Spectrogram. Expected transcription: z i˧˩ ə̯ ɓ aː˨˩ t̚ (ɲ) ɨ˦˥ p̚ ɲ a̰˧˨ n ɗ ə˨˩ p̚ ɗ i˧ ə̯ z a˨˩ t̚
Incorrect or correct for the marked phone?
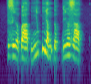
correct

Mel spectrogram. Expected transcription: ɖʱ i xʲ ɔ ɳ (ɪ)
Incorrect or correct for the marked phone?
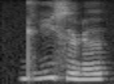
incorrect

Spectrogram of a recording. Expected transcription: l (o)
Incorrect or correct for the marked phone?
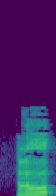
correct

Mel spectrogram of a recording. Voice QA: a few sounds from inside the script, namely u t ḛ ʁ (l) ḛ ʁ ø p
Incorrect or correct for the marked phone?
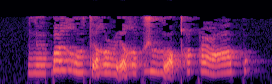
incorrect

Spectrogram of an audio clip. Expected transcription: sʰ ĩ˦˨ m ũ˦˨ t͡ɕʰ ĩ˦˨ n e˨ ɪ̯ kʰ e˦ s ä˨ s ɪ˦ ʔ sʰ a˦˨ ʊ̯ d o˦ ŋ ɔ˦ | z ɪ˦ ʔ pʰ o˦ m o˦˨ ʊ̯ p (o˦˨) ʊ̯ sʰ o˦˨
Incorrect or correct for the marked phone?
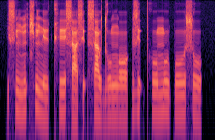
incorrect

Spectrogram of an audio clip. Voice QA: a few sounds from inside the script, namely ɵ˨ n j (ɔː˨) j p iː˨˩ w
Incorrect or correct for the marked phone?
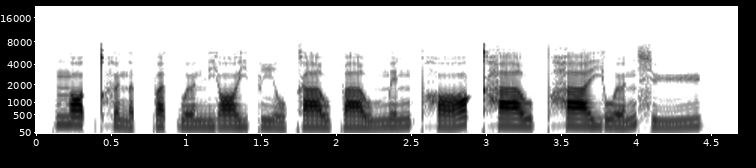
correct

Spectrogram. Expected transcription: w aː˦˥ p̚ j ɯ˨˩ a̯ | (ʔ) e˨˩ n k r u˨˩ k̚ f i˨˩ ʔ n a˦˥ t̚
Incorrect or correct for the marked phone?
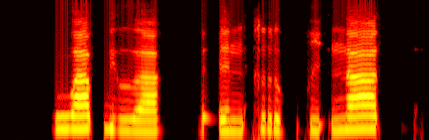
correct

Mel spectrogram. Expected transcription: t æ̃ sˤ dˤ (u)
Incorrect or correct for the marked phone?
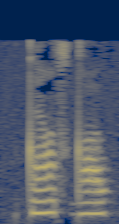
incorrect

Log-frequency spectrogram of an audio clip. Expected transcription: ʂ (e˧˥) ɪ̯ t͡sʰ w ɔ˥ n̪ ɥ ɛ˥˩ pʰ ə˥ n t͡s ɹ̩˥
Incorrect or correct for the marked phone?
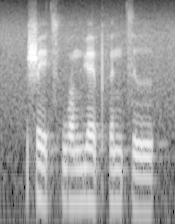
incorrect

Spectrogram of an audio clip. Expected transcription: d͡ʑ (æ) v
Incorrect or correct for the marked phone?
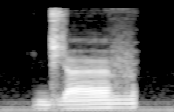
correct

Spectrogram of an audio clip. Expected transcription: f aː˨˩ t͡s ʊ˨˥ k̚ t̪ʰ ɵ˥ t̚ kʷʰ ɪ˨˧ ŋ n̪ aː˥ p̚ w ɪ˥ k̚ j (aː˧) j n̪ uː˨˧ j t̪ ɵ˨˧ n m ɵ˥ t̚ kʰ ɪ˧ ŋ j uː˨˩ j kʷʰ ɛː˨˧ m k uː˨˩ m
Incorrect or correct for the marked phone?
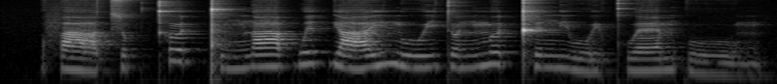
incorrect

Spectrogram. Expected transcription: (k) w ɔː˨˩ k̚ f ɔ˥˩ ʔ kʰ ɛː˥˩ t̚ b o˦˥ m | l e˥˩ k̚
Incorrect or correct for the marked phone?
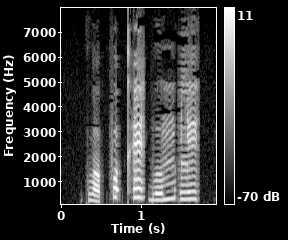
correct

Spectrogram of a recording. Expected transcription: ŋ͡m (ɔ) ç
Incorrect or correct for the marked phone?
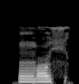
incorrect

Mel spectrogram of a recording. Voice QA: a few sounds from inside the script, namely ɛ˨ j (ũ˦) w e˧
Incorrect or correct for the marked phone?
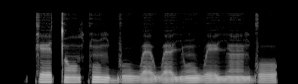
incorrect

